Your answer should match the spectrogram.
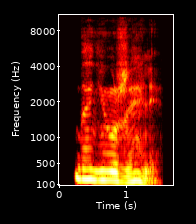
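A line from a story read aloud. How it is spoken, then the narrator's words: Purring. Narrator (Russian): промурлыкала Лола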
